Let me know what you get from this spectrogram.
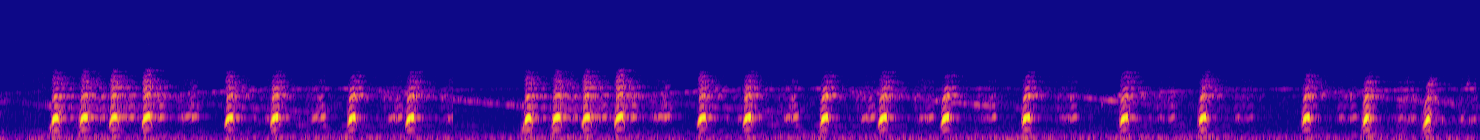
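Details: Coyote in the Arizona desert at a watering hole gives sharp, yapping barks in quick bursts, reacting to sirens wailing in the background, then runs off barking; the recordist wonders if it also barks at its echo.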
